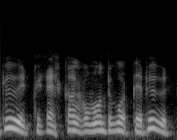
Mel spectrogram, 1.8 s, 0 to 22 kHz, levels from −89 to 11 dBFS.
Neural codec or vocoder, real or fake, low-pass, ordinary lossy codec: codec, 24 kHz, 1 kbps, SNAC; fake; none; none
